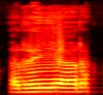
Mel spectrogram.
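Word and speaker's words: rare: आपको होगी य कहाँ से आ गया, नियम ही बच्चों कि ए के बाद अगर आर ई हो, ये साइलेंट होगा और ए का उच्चारण ए के रूप में हो जाएगा।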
